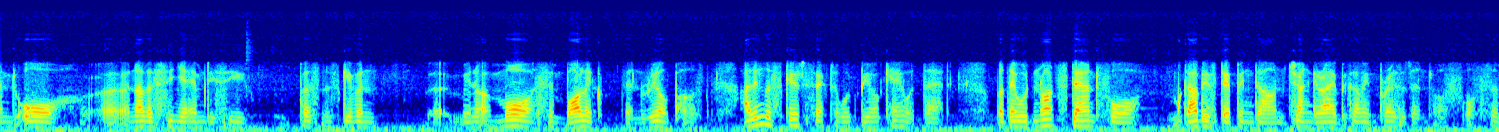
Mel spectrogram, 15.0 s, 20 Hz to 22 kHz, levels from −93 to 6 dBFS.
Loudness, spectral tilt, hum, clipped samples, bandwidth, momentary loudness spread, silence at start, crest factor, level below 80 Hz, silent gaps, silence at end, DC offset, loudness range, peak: -28 LUFS; -6.5 dB/octave; none; under 0.1%; 16 kHz; 17 LU; 0 s; 24 dB; -50 dBFS; none; 0 s; under 0.1%; 7 LU; -6 dBFS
